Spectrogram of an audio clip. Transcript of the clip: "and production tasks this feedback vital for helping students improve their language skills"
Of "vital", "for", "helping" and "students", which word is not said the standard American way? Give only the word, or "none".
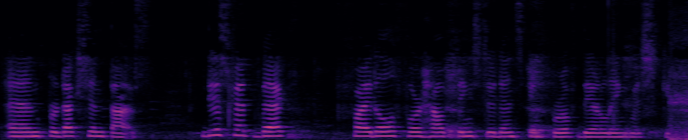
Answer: vital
